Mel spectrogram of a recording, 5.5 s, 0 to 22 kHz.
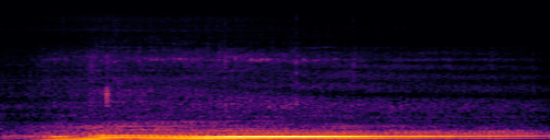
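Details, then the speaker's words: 1963 Chevy II with an inline six: smooth, even low rumble that swells with the rev and falls back cleanly, no knocks or misses; normal running, though it may smoke a little from transmission fluid on the tailpipe. "it could smoke a little bit cuz there some transmission fluid on the tailpipe well other than that it runs like a top"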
